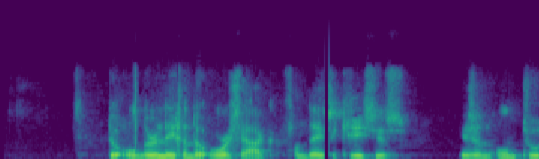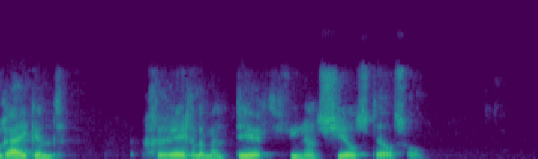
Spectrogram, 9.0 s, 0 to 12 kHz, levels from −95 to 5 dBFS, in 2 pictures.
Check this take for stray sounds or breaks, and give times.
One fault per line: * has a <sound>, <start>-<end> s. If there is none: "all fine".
* has a dropout, 2.7-2.7 s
